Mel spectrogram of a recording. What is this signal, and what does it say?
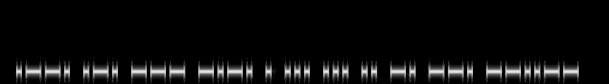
Morse code, heard as a keyed tone, about 25 wpm, 600 Hz. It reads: PROCESSING,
